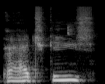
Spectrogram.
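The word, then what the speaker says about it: pączki: until Easter, they have I pronounce it patchkes. It's like I don't know how you pronounce, but it's spelled like Paczzych or something.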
